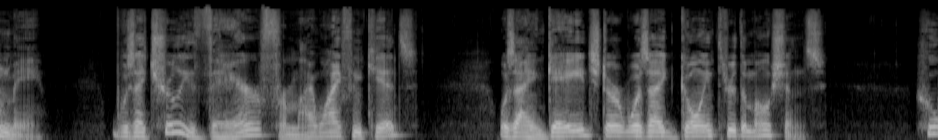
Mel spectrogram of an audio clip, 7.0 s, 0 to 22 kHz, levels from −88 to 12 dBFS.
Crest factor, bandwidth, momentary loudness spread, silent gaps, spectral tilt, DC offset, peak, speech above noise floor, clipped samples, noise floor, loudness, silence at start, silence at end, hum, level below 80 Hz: 16 dB; 18 kHz; 12 LU; none; -5 dB/octave; under 0.1%; -8 dBFS; 45 dB; under 0.1%; -67 dBFS; -23 LUFS; 0 s; 0 s; none; -52 dBFS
